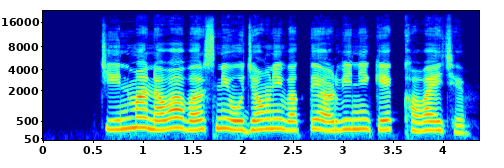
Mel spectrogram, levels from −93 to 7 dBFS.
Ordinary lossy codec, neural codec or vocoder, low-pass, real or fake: none; none; 19.8 kHz; real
